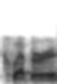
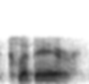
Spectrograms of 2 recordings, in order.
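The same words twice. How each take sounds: First: The name is said with an American pronunciation. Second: The name is said with a French pronunciation. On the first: This is the family's adapted form of the name. "the way my name is pronounced is Kleber. It's the Americanization" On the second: This is the original form of the name. "his name, which was Kleber"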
